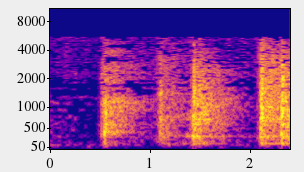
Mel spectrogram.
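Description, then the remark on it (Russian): A typewriter is set down heavily, producing four solid thuds and bumps spaced unevenly over a couple of seconds, each with a short rattling decay. “А что это за предмет вы принесли? О, пишущая машина.”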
